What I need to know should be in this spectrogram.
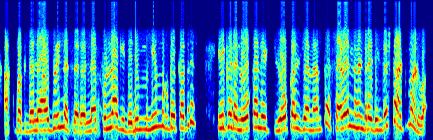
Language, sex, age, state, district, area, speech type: Kannada, male, 18-30, Karnataka, Uttara Kannada, rural, conversation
